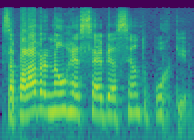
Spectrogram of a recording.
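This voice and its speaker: A woman's voice: high-pitched, fast. A woman teaching a Spanish lesson in Portuguese, who poses questions, answers them herself and corrects her slips as she goes. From Brazil. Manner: lively, repeats and self-corrects, asks and answers her own questions. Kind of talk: classroom lesson explaining grammar.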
